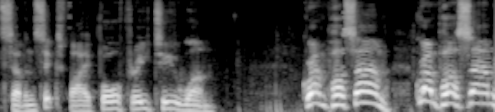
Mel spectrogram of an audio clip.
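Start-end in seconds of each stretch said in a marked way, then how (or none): 3.0-4.9 high calls after him; shouting. Acted. Sam shouting after his grandpa from the ladder, calling. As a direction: call out to stop Grandpa walking away. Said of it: "shouted Sam".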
